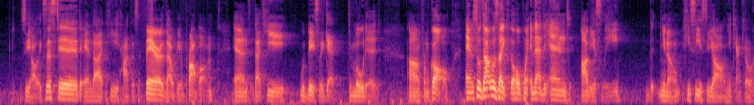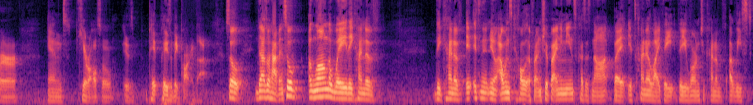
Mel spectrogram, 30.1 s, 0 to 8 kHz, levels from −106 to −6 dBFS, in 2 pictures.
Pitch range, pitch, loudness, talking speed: 85-120 Hz, 95 Hz, -27 LUFS, 205 wpm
